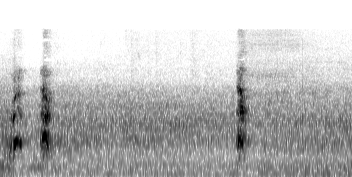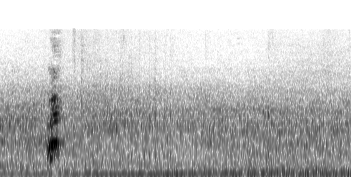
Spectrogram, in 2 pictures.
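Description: Small black-and-tan dog barking in single short barks: two quick barks at the start, then one about three seconds in and another about five seconds in.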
